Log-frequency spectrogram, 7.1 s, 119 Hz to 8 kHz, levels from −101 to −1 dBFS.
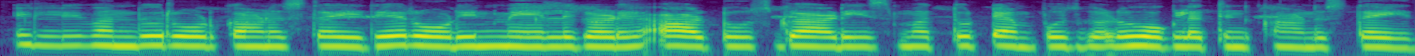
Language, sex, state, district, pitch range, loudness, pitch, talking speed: Kannada, female, Karnataka, Bidar, 245-260 Hz, -15 LUFS, 255 Hz, 135 wpm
